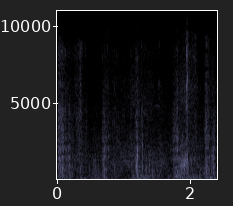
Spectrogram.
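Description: Faint footsteps on sand, a few soft, evenly spaced steps.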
